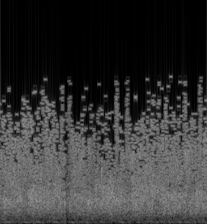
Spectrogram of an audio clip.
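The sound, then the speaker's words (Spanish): An audience stands and applauds itself with loud, dense, sustained clapping that stays at an even level from start to finish. “A ver, pónganse de pie, por favor. Ahí está. Vamos a aplaudirnos.”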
